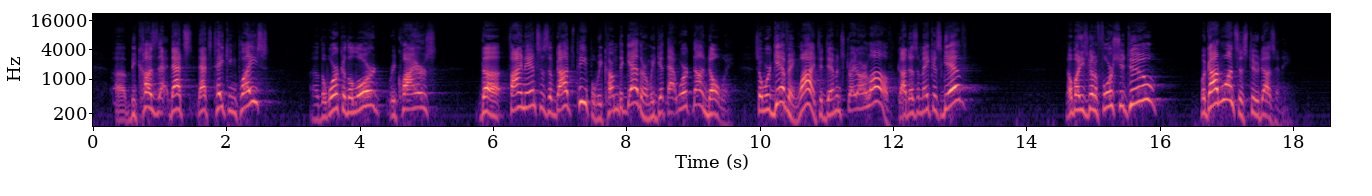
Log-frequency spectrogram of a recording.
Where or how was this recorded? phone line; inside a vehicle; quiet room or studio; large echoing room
large echoing room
